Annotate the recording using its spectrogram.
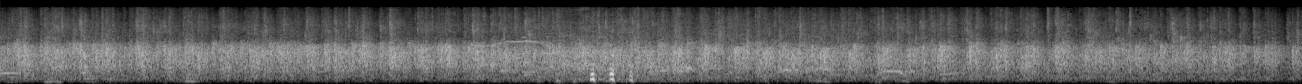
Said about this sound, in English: You get an applause.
